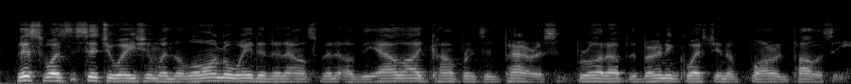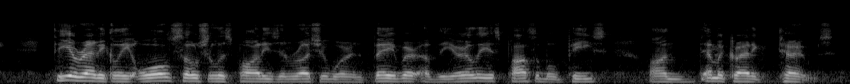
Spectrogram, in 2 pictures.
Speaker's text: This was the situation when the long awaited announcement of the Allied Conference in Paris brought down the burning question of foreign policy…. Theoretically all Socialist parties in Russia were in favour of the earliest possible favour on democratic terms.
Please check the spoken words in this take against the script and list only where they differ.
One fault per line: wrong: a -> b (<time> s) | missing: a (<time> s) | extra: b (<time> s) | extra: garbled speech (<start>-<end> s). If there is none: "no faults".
wrong: down -> up (6.1 s)
wrong: favour -> peace (14.2 s)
